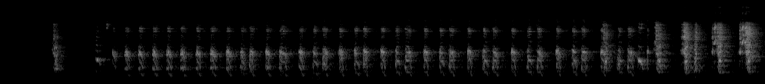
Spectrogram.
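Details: Chukar partridge from Ishkoshim calling: after two brief opening notes, a long even train of rapid, clucking chuk notes, about three to four per second, growing louder and harsher toward the end.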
